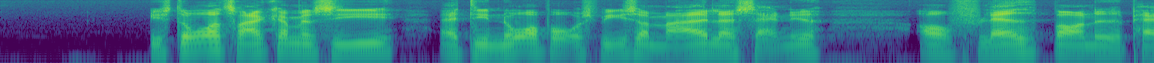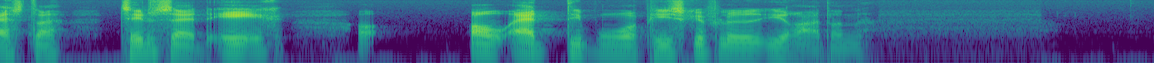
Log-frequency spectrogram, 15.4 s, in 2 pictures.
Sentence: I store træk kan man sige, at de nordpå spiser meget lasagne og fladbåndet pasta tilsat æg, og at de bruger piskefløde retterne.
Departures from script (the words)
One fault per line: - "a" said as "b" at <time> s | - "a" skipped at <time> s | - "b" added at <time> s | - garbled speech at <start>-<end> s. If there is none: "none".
- "i" added at 12.8 s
